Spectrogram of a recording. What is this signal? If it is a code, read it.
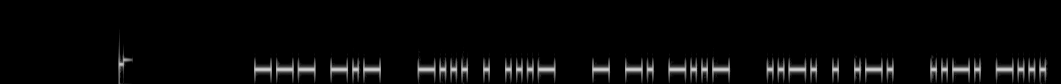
Morse code, heard as a keyed tone, about 21 wpm, 700 Hz. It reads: OK BEV TNX FER FB
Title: Practice QSO - Exchange 4 - Ending - 22wpm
